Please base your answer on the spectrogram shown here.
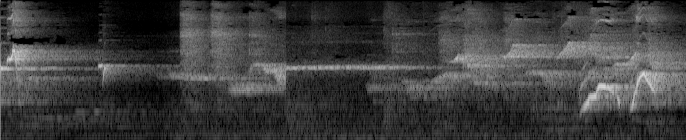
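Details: White-rumped shama training song for silent birds: long steady whistled tones held at different pitches, stepping up and down, ending with two loud quick rising-falling whistles.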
